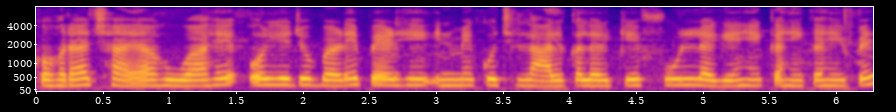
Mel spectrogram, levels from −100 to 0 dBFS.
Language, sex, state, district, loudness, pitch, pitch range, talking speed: Hindi, female, Punjab, Kapurthala, -14 LUFS, 205 Hz, 200-220 Hz, 200 wpm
